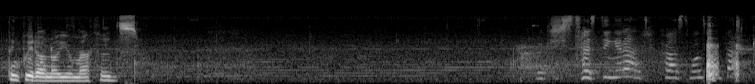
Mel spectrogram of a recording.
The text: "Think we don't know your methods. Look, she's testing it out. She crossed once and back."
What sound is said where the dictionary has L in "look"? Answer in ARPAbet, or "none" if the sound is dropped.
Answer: W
